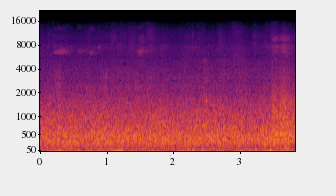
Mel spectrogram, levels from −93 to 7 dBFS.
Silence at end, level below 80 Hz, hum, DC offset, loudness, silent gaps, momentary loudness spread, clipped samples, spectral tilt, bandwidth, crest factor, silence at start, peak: 0 s; -32 dBFS; none; under 0.1%; -25 LUFS; none; 3 LU; under 0.1%; -6 dB/octave; 14.5 kHz; 16 dB; 0 s; -8 dBFS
